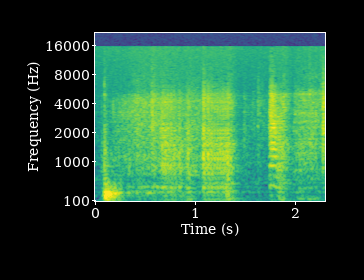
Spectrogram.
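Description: Paper rustling as a folded card note is handled and unfolded: a sharp crinkle at the start, rustling for over a second, then another brief crinkle near the end.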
